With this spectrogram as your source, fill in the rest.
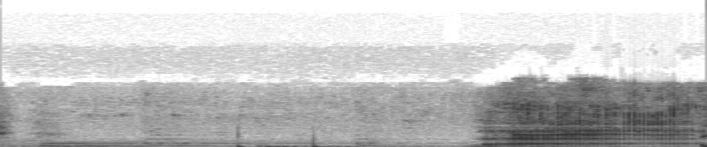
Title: Male burps in TV series and movies.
